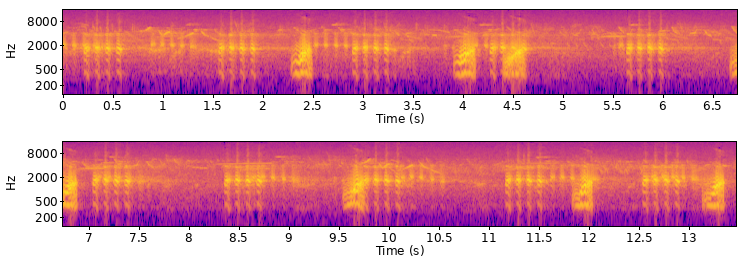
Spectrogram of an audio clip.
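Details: Marsh frog song: rattling, pulsed croaks in short bursts of rapid clicks, repeated roughly every one to two seconds, with several overlapping callers forming a busy chorus.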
